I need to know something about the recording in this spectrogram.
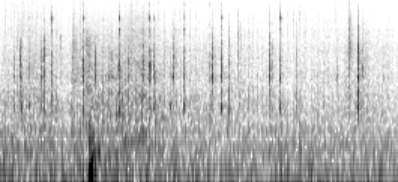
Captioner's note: rattling gunfire from video game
